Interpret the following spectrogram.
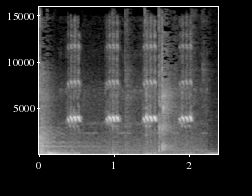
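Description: Cricket chirps: four short, high trills evenly spaced about half a second apart.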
